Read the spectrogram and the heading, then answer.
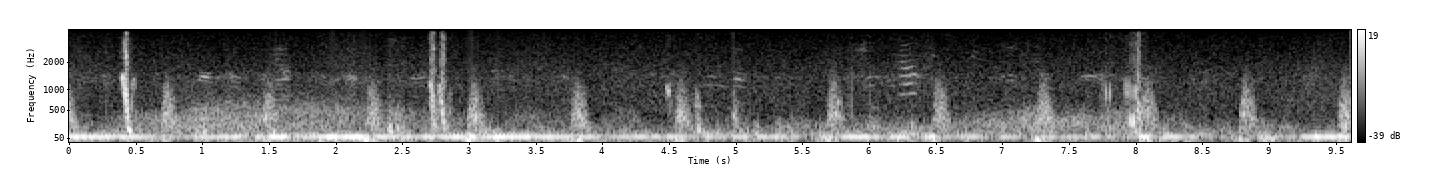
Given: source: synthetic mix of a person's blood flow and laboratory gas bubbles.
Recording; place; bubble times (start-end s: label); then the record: Doppler ultrasound of blood flow; subclavian vein
0.39-0.52 s: bubbles
2.39-2.54 s: bubbles
2.70-2.88 s: bubbles
4.48-4.54 s: bubbles
4.70-4.78 s: bubbles
7.72-8.10 s: bubbles
From the record:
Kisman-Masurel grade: 123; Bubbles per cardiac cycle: 1 to 2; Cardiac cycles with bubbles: 10 to 50%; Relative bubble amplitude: loud (0.450 to 0.775); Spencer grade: 2 (many but less than half of the cardiac periods contain bubble signals, singularly or in groups); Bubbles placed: anywhere in the cardiac cycle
